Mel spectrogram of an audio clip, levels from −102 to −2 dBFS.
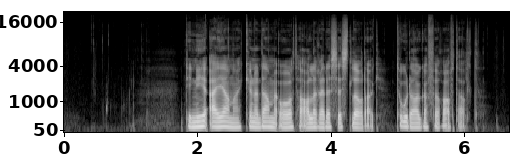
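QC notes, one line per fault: Nothing to flag here; I listened through the speech and didn't hear anything that needs a note.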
